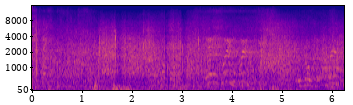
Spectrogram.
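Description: Young players call out and shout in a large echoing rink.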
